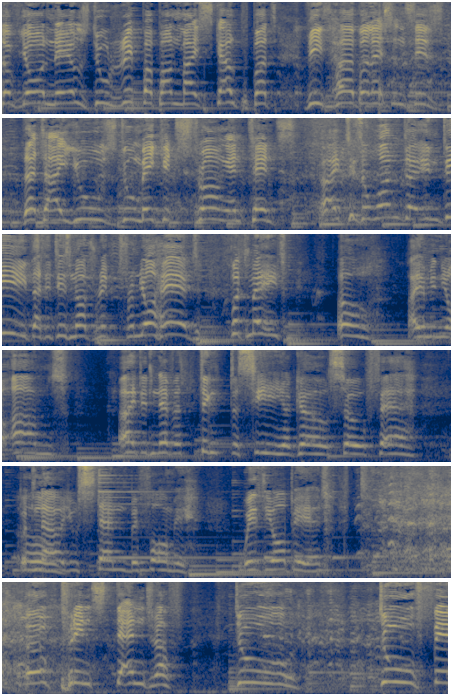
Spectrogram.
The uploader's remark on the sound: Live on BBC Radio 6 Breakfast. The BBC kindly (and unwisely) let us have a bash at the airwaves, unleashing our improvised mayhem on a live audience at the Edinburgh Festival.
